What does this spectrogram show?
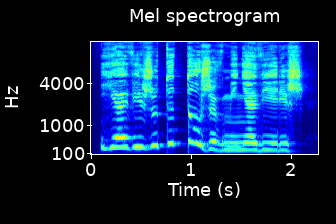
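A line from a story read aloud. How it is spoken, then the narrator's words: Gloomy. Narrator (Russian): мрачно сказала я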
